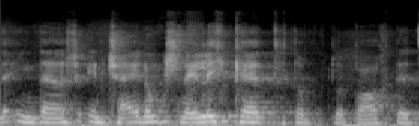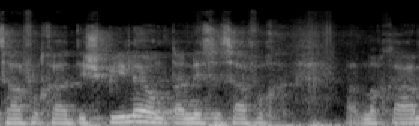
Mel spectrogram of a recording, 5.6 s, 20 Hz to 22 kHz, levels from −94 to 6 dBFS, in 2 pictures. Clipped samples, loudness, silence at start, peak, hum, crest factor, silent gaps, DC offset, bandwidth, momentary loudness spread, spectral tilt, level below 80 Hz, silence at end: under 0.1%; -25 LUFS; 0 s; -8 dBFS; none; 18 dB; none; under 0.1%; 10.5 kHz; 13 LU; -6 dB/octave; -36 dBFS; 0 s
